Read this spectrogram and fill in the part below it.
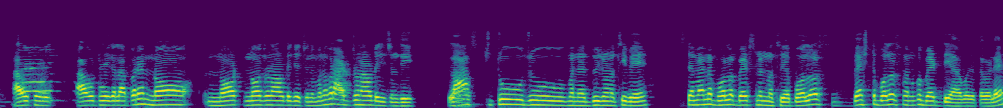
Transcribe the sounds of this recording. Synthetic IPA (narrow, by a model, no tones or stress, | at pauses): a̰wt̪ɔ | auʈʰəiɡəlapəɾenɔnɔʈnɔd͡ʒɔɽ̃awʈed͡ʒet͡ʃʰɔnt̪imənkɔɾaʈ̚ʰd͡ʒɔɽ̃awʈed͡ʒet͡ʃʰɔnt̪i | lasʈʈud͡ʒomaned̪uid͡ʒɔɽ̃ɔt̪ʰibe | semanebʱɔlɔbeʈsmenːɔt̪ʰibebɔlɔɾsbesʈbɔləɾsmenkubeʈ̚ʰd̪eaɦbɔd͡ʒet̪ebɛɭe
